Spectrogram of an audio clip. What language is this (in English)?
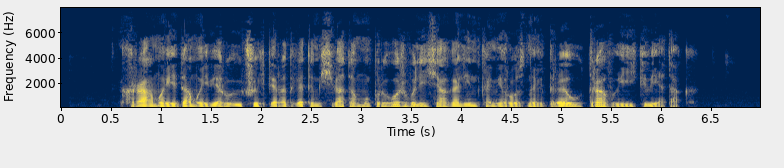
Belarusian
